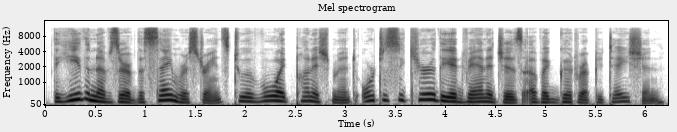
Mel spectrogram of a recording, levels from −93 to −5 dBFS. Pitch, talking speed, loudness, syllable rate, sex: 165 Hz, 175 wpm, -16 LUFS, 5.5 syllables/s, female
